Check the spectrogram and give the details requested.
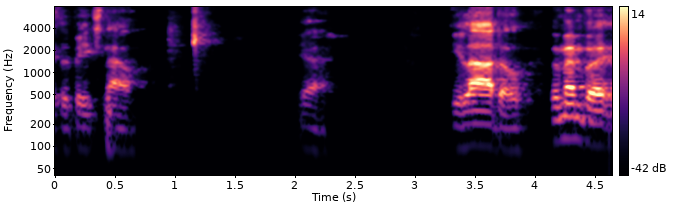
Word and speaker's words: helado: Helado. Remember, in Spanish, when you see a H, it's never pronounced a H.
